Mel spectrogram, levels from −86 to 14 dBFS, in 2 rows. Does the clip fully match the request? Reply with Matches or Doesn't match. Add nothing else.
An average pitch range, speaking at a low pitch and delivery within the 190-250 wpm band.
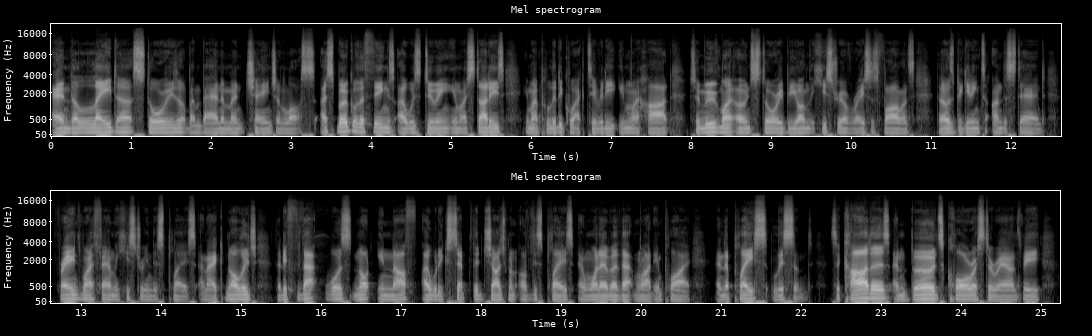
Doesn't match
